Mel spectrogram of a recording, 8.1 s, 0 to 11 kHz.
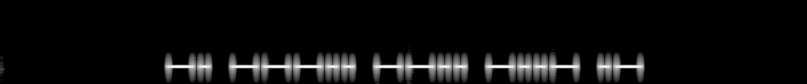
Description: Morse code, heard as a keyed tone, about 16 wpm, 700 Hz. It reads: N8ZXA
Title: USA Call Signs - 5 Characters - Repeated 3x - 15wpm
